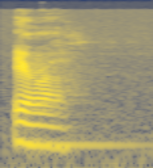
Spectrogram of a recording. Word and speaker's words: Airea: say it with me era that's really sweet that y'all did that rhymes with Sarah Sarah from the Latin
